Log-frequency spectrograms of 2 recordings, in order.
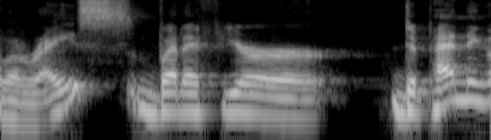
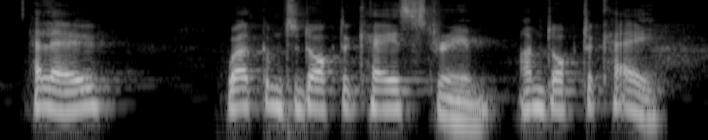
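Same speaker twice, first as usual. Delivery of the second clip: attempted put-on British accent. Trying out an accent on a stream intro, attempted British accent. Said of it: "Can I do a British accent? ... Is that British?".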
